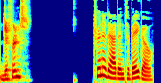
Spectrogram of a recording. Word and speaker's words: Tobago: Trinidad and Tobago Tobago but is the American pronunciation different Trinidad in Tobago it's the same it's Tobago okay thank you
